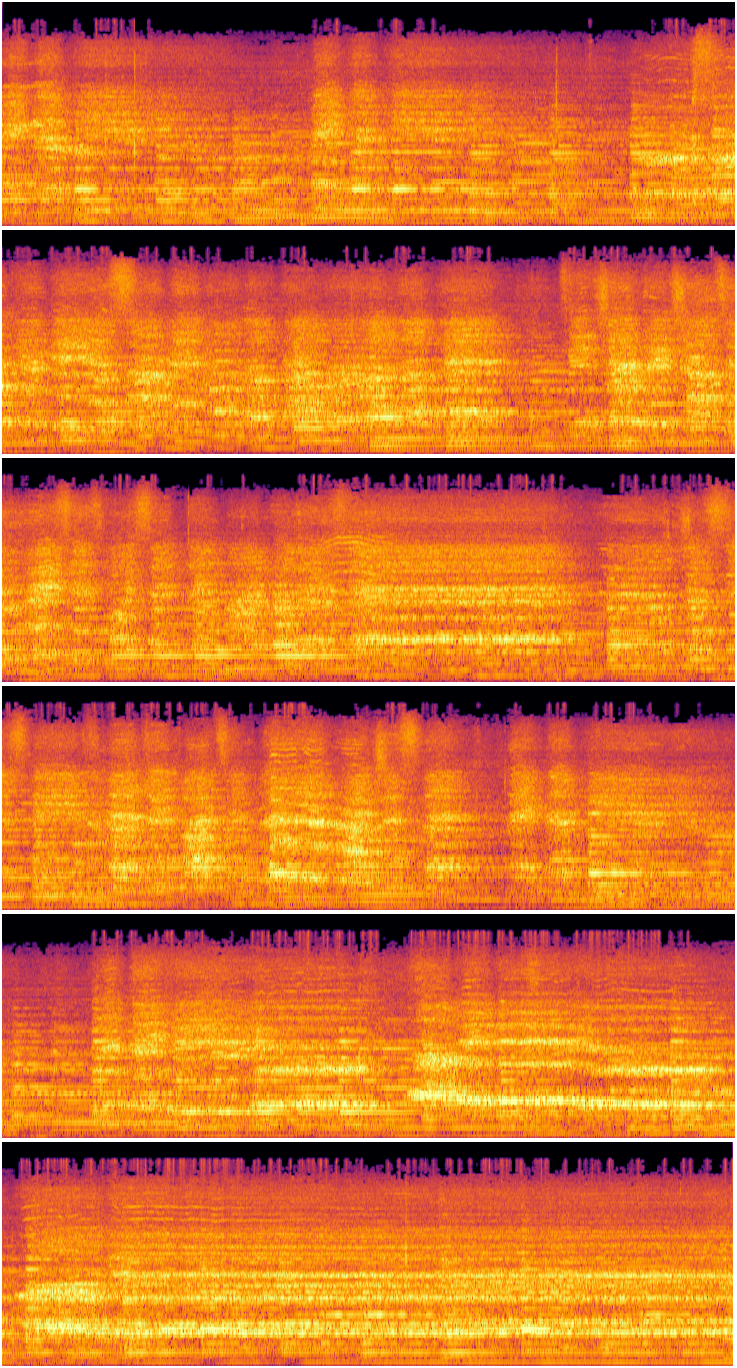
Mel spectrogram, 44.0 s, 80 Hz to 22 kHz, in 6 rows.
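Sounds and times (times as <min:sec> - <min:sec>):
children's choir singing: 0:00.0 - 0:43.9.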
